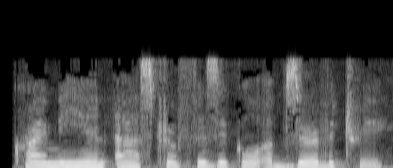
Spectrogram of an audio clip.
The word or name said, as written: Crimean Astrophysical Observatory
